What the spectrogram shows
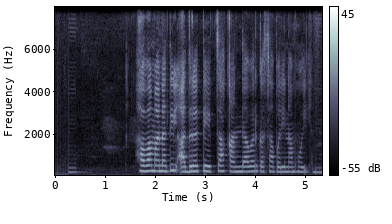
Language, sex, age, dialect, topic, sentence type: Marathi, female, 18-24, Standard Marathi, agriculture, question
